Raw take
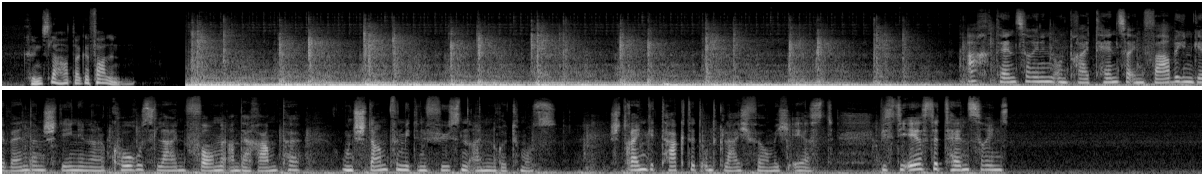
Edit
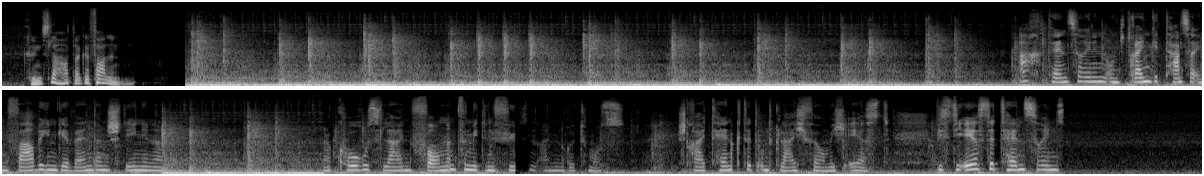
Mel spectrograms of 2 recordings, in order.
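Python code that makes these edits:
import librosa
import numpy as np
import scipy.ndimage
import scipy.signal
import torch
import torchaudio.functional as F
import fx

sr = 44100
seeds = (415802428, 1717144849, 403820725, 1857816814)

y = fx.edit(x, sr, fx.repeat(start_s=4.65, length_s=0.26, count=3),
    fx.duplicate(start_s=6.18, length_s=1.62, to_s=12.96),
    fx.swap(start_s=10.67, length_s=0.46, other_s=18.15, other_length_s=0.58),
    fx.cut(start_s=14.22, length_s=1.58),
    fx.fade_in_span(start_s=16.45, length_s=1.19), tone=tone)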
